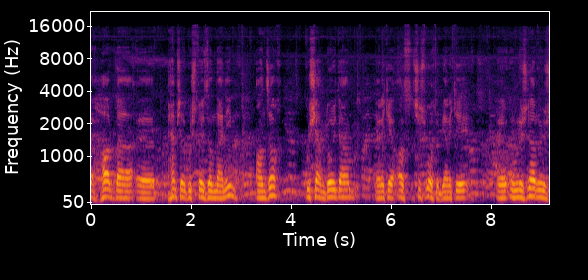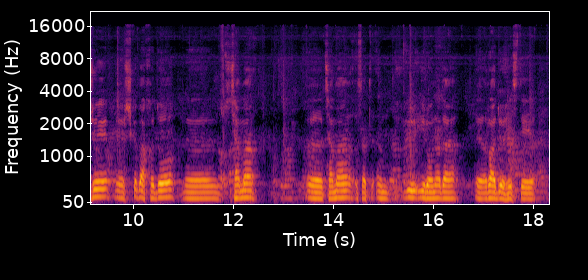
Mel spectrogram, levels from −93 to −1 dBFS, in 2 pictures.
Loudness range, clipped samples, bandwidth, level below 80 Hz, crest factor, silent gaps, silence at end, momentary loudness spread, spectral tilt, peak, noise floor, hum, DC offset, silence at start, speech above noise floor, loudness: 3 LU; under 0.1%; 17 kHz; -64 dBFS; 16 dB; none; 0.05 s; 13 LU; -7.5 dB/octave; -8 dBFS; -46 dBFS; none; under 0.1%; 0 s; 22 dB; -25 LUFS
